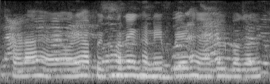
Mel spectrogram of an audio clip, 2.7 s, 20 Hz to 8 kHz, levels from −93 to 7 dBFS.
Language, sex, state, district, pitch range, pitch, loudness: Hindi, female, Chhattisgarh, Sarguja, 215-235 Hz, 220 Hz, -15 LUFS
